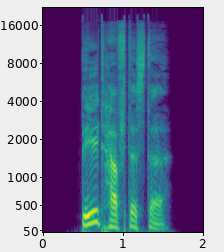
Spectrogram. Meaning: inflection of bildhaft: 1. strong/mixed nominative/accusative feminine singular superlative degree 2. strong nominative/accusative plural superlative degree
- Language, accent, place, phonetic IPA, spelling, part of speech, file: German, Germany, Berlin, [ˈbɪlthaftəstə], bildhafteste, adjective, De-bildhafteste.ogg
